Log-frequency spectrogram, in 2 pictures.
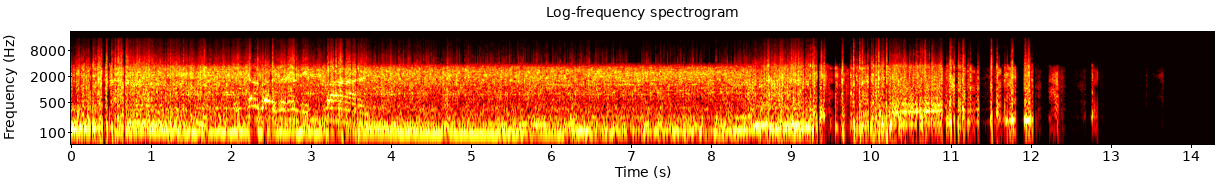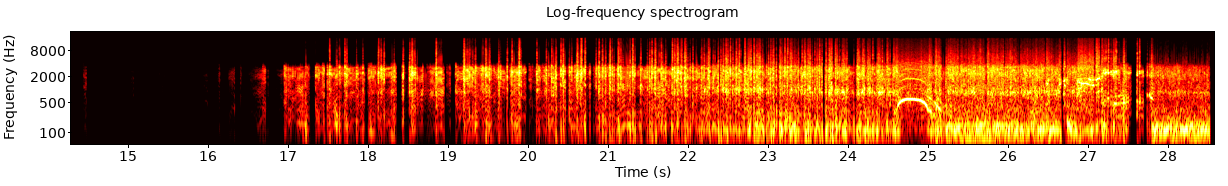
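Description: Car of about 800 wheel horsepower running on a chassis dynamometer, loud and distorted, with a steady low engine note and a few brief whistling glides. About eleven seconds in the sound cuts out almost completely for some five seconds, then returns just as loud.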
